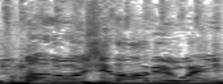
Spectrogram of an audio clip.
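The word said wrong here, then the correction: Ginóbili: É essa pronúncia mesmo? Isso. É, Ginobili.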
